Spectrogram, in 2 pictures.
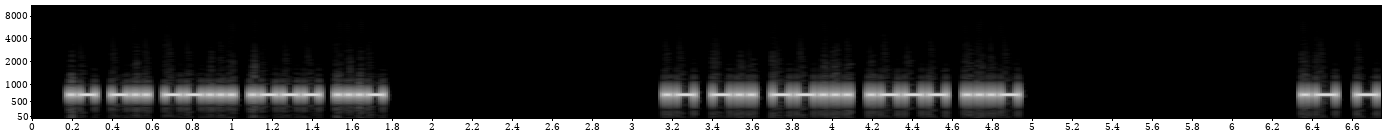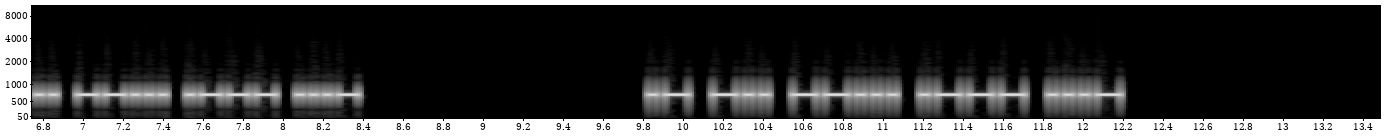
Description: Morse code, heard as a keyed tone, about 36 wpm, 700 Hz. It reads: AD7JV AD7JV AD7JV AD7JV
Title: Speed Racing - USA 2x2 Call Signs 30wpm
